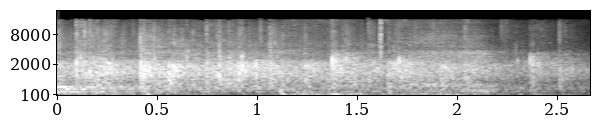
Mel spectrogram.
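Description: Sustained audience applause, a dense steady wash of many hands clapping at moderate loudness for a few seconds, with no voices standing out.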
